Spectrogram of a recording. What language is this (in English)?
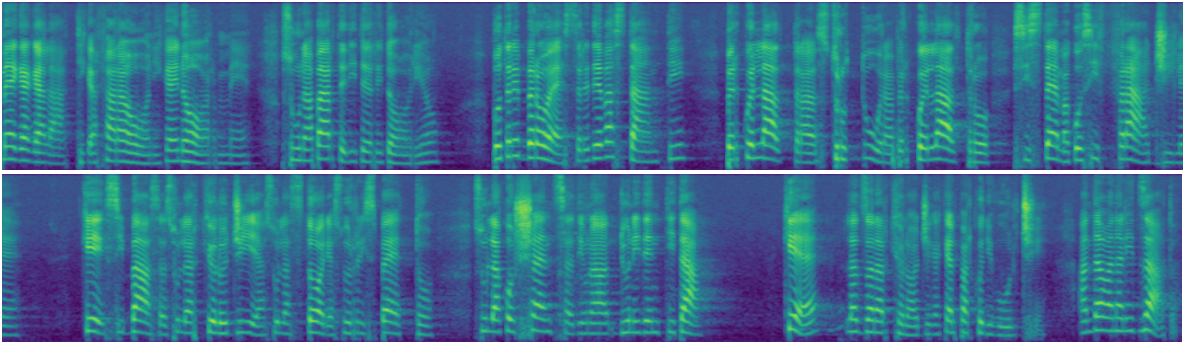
Italian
